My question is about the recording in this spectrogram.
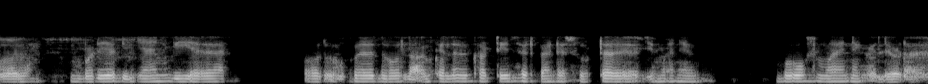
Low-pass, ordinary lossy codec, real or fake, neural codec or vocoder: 3.6 kHz; Opus, 64 kbps; fake; vocoder, 22.05 kHz, 80 mel bands, HiFi-GAN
